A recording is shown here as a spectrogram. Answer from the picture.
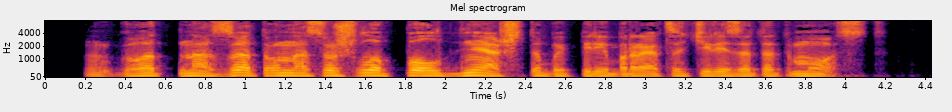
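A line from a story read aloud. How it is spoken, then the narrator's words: Muttering man. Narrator (Russian): пробормотал мужчина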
